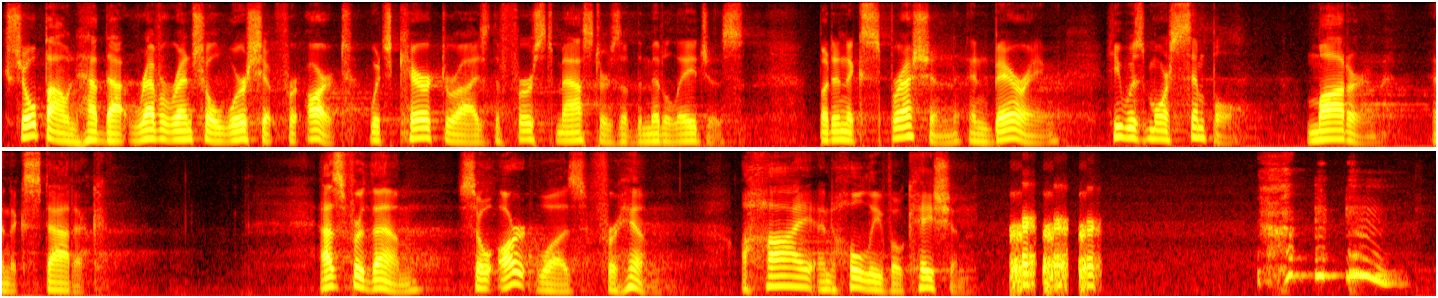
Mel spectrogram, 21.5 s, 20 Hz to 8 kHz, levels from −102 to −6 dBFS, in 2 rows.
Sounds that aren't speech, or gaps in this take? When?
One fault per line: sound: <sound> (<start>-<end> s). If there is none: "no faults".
sound: laugh (18.3-19.0 s)
sound: throat clearing (20.2-21.3 s)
